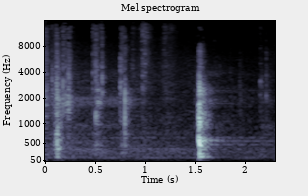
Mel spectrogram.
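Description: Tarot cards being handled: a few light flicks and taps as cards jump from the shuffled deck, then one sharp slap about one and a half seconds in as cards land on the table.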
